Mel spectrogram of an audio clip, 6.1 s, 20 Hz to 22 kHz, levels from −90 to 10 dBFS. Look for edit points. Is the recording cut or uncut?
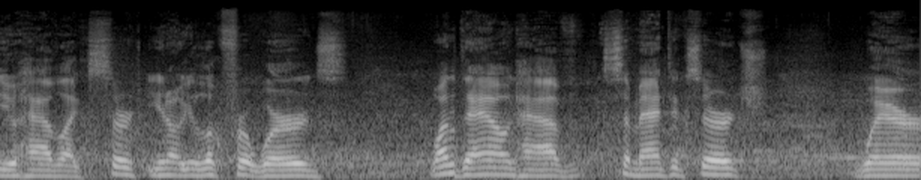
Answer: cut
